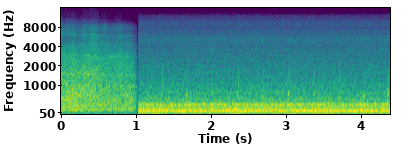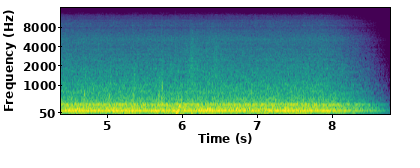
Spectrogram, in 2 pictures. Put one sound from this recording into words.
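Aircraft engines drone steadily from inside a cabin.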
